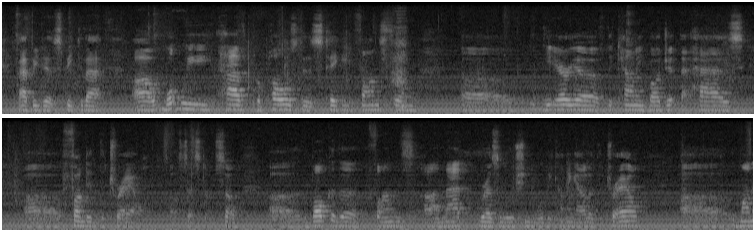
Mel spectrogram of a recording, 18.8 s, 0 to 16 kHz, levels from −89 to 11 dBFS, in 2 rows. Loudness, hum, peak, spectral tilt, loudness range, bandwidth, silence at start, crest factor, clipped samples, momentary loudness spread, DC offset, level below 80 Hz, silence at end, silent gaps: -37 LUFS; 60 Hz at -45 dBFS; -16 dBFS; -5 dB/octave; 5 LU; 15 kHz; 0 s; 22 dB; under 0.1%; 9 LU; under 0.1%; -56 dBFS; 0 s; none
